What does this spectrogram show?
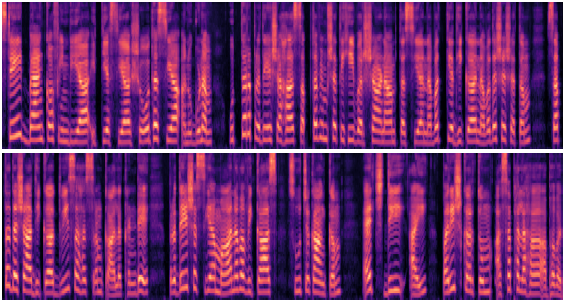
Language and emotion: Sanskrit, neutral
